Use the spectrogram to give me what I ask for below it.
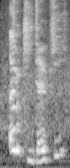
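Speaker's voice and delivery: cheerful guard. Acted.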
